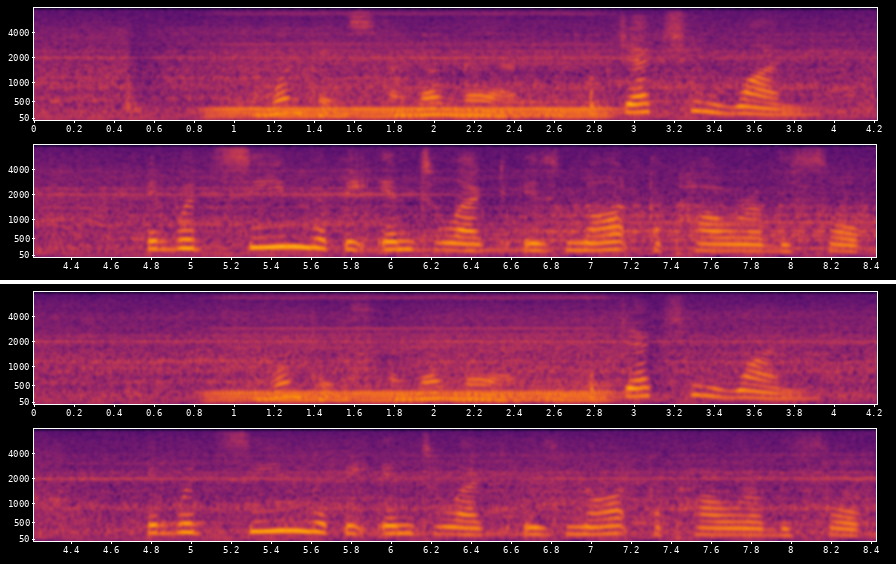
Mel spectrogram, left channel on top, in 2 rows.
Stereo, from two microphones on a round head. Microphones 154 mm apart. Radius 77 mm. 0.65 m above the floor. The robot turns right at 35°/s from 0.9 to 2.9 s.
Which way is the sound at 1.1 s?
95° left.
